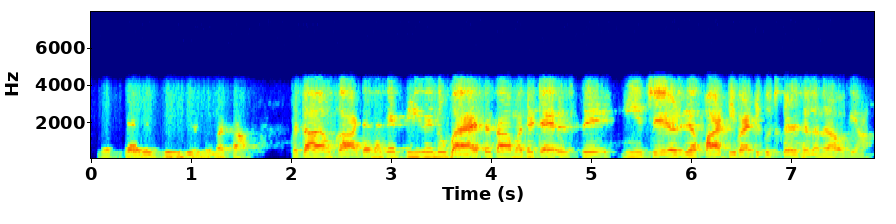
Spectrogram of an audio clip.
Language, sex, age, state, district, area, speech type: Sindhi, male, 18-30, Maharashtra, Thane, urban, conversation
